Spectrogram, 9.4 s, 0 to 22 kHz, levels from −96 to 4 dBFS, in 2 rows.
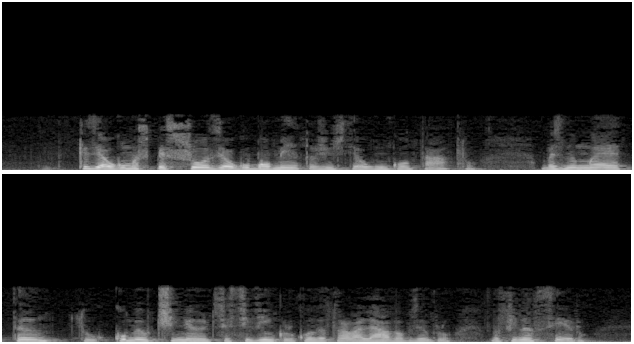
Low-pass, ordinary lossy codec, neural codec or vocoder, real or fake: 7.2 kHz; none; vocoder, 44.1 kHz, 128 mel bands every 256 samples, BigVGAN v2; fake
